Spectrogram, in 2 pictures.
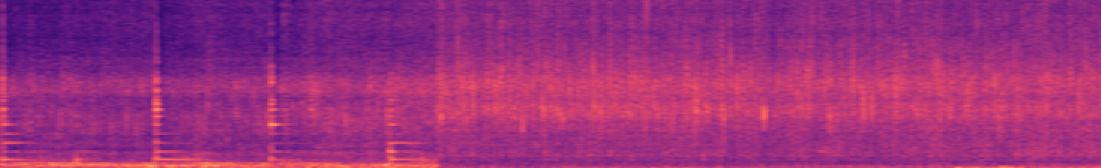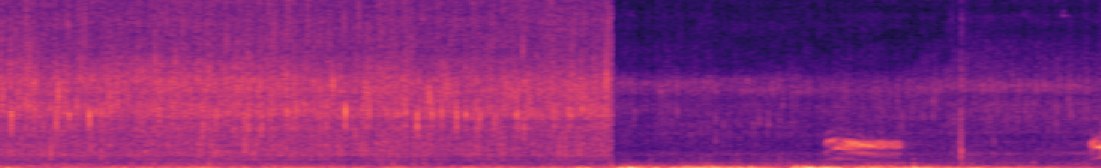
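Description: Onions, garlic, tomatoes and dried red chillies frying in oil in a kadai over a wood fire. A metal ladle stirs and scrapes the pan for the first few seconds, then a steady sizzle with fine crackles goes on until it cuts off abruptly. Near the end a crow caws once over a low rumble.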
